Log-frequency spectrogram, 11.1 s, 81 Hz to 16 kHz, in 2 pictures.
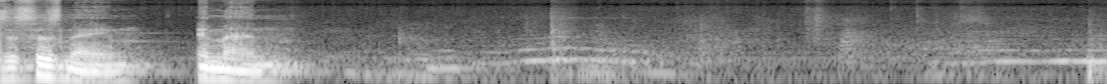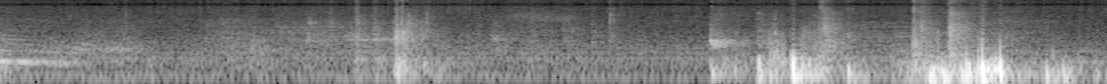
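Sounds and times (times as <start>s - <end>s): microphone knocks and rustling: 9.1s - 10.9s.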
